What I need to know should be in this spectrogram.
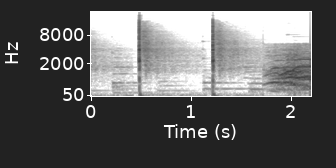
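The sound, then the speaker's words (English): A voice imitates a baseball striking a youth center fielder's teeth, a sound likened to a golf ball hitting aluminum siding: two sharp cracking hits followed by a harsh, noisy burst. “the center fielder decides to catch the ball with his teeth. And my god, the sound that it made sounded like a fucking golf ball hitting aluminum siding. It was like...”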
